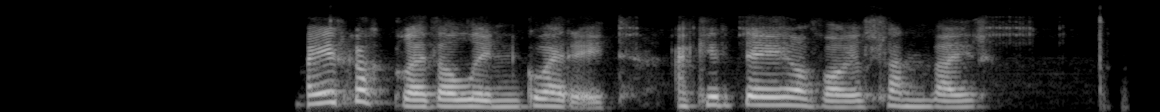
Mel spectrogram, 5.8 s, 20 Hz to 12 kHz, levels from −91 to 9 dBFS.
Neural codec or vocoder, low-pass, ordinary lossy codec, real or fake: none; 7.2 kHz; Opus, 32 kbps; real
